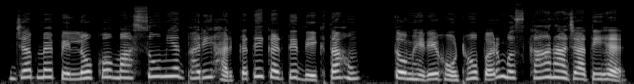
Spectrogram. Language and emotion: Hindi, happy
